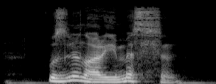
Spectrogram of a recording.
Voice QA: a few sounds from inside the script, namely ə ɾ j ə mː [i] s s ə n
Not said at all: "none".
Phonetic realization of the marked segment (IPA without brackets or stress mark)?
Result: æ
